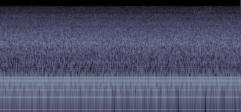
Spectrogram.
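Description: Steady hum and airy hiss of a walk-in flower cooler's refrigeration fans, with an unchanging low drone.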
